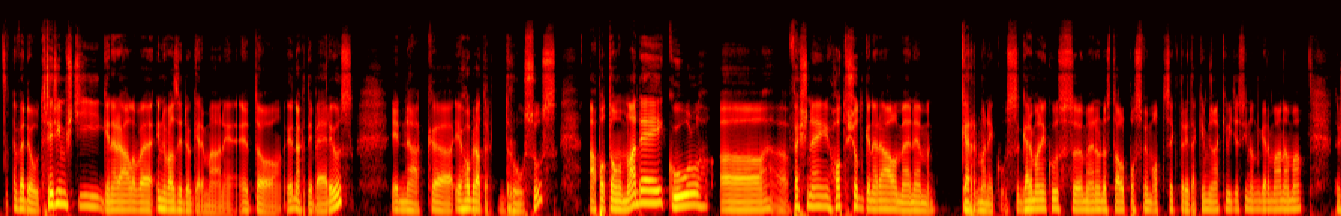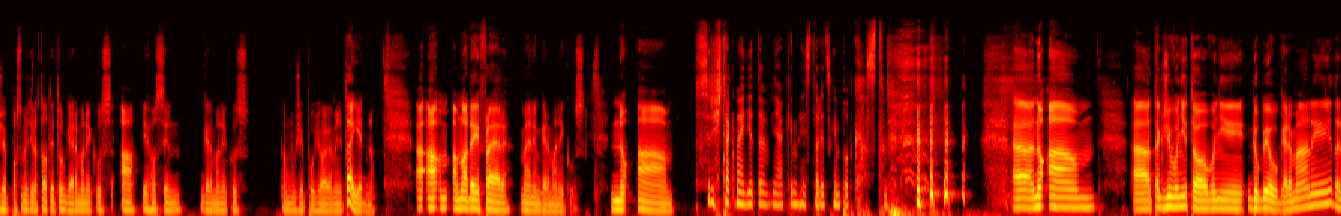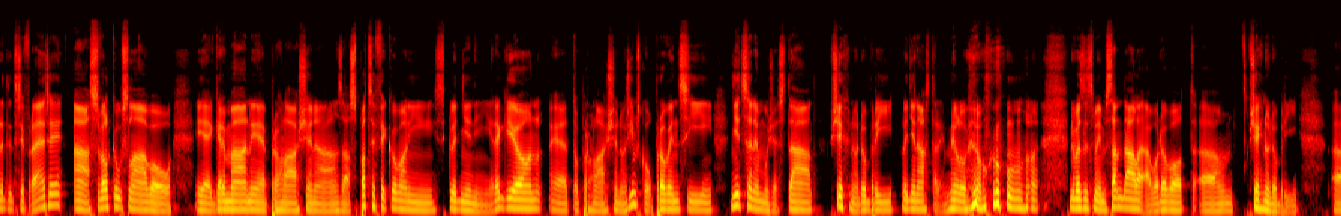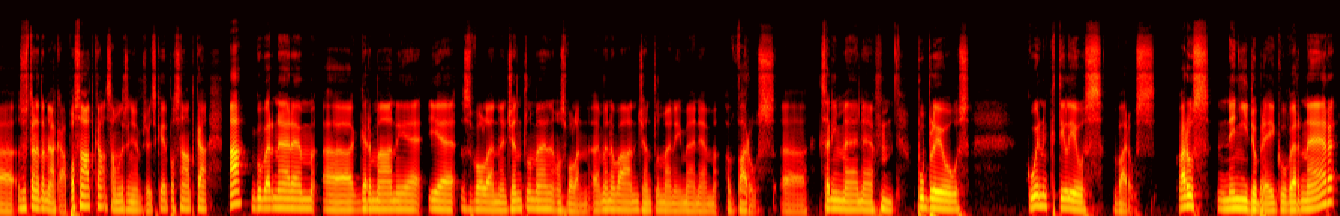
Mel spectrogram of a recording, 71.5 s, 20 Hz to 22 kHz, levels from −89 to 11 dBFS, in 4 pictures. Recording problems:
none

